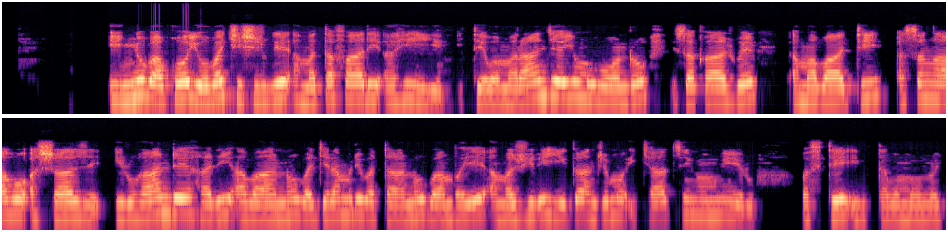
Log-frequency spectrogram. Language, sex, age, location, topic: Kinyarwanda, female, 50+, Nyagatare, education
